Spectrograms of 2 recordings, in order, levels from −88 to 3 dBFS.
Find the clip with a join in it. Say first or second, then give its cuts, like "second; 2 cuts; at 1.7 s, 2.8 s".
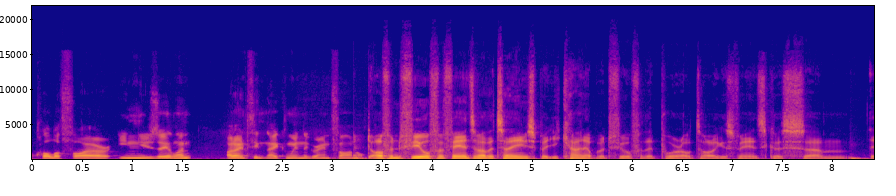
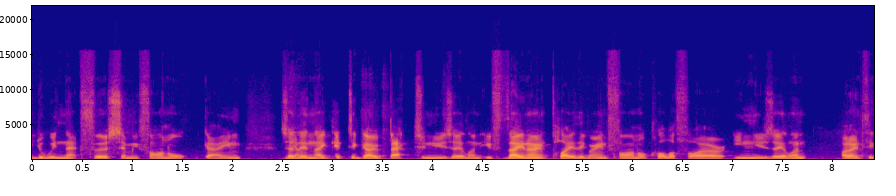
first; 1 cut; at 3.3 s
